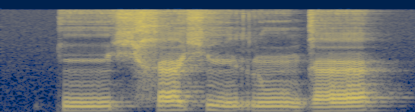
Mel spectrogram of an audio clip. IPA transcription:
k ĩː ç x æ ç ĩ r ũ ɡ æ

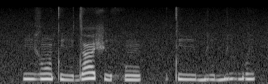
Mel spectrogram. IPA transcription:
i˧ ɣ ɔ̃˧ t iː˨ d aː˦ ʃ i˨ h ũ˧ | t iː˧ b i˧ b iː˦ ɡʷ i˦

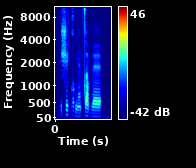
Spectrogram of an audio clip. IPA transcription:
ʃ e˦ ɡ ɔ˦˨ ɡ ɛ̃˨˦ t a˦ b ɛ˧

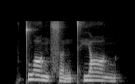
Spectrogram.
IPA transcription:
t̪ w ɑ˥˨ ŋ s ə̰˨˩ n t̪ʰ j ɑ˥˨ ŋ

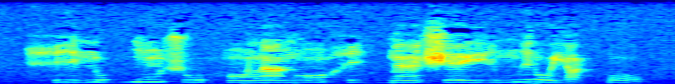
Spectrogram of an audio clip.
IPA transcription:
h i˨ n u˧ ɡ͡b ũ˦ ʃ u˧ h ɔ̃˨ l ã˧ ɡ ɔ̃˧ h i˧ ɡ͡b ɛ̃˧ ʃ e˧ j i˧ m i˦ ɾ o˦˨ j a˨˦ k͡p o˦˨

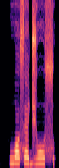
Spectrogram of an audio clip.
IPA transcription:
w ɒ s æ d͡ʒ o s

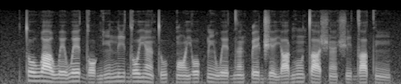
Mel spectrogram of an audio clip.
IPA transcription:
t o˦ w a˦˨ w e˨ w e˧ d ɔ˨ ɡ ĩ˨˦ n i˦ d o˦ j ɛ̃˦˨ t u˨˦ k͡p ɔ̃˧ j o˦ k͡p ĩ˦˨ w e˧ d ɛ̃˦ k͡p e˦ d͡ʒ e˦˨ j a˨˦ ɡ ũ˦ t a˦˨ ʃ ɛ̃˧ ʃ i˧ d a˦ t ĩ˦˨

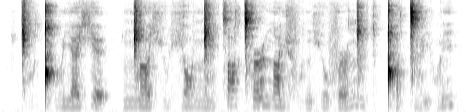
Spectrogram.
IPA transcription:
ɡ͡ǁ ɑ̤ ǃʰ ɔ̤ j ɛ ç ɪ | ŋ͡ǁ ʌ ç ṳ ç ɔ ŋ͡ǁ ɛ̤ c ɑ ǀʰ ə˞ n ɑ j f ɑ̤ n ç u f ə˞ ŋ͡ǀ ṳ c ǃʰ ʌ ǀ ɛ̤ j ɔ̤ j

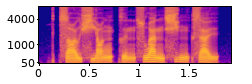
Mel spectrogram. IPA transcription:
t͡s ɑ˧˥ ʊ̯ ɕ j ɑ˧˥ ŋ k ə̰˨˩ n s w a˥˧ n ɕ i˥˧ ŋ t͡s a˥˩ ɪ̯

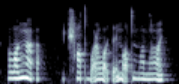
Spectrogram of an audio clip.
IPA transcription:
lˠ ɨ ŋ ã ʔ | t͡ʃʰ ɵ tˤ b a̰ ɭ lˠ ḭ ʔ ḛ n ḭ tˤ m b ã dˤ ĩ

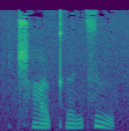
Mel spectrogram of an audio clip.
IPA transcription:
ʈ͡ʂʰ ɑ̰˨˩ ʊ̯ kʰ ə˧˥ n t͡s ɹ̩˥˩

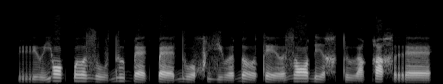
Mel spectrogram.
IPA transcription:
rʲ ɯ˨˩˦ j ɔ˦ k͡p ɤ˦ z u˨˩˦ d ɯ˦ ɓ ɛ˨˩˦ k͡p ɛ˨˩˦ d u˨˩˦ χ zʲ u˨˩˦ ə̯ ɗ ɤ˨˩˦ t e˨˩˦ ə̯ z ɔ˦ ɗ i˨˩˦ χ t ɯ˨˩˦ ə̯ q ɛ˦ χ r ɛ˦

